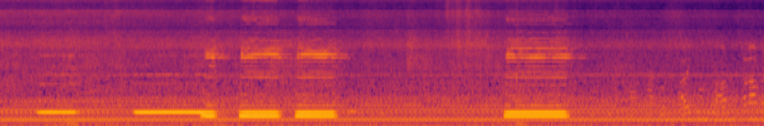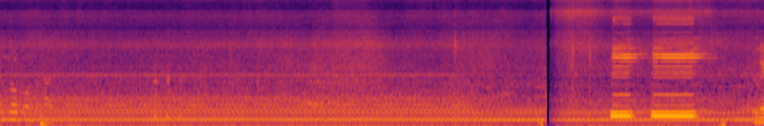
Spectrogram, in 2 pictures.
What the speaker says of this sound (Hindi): अभी हॉर्न चेक करवा रहा हूँ मैं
